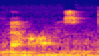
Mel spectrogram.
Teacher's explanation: The stress is on the first syllable, so it's memorize. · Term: stress on the first syllable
